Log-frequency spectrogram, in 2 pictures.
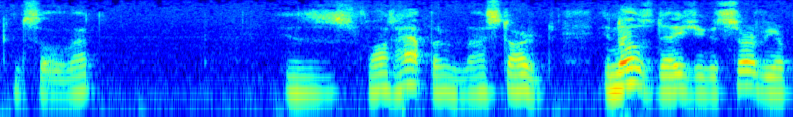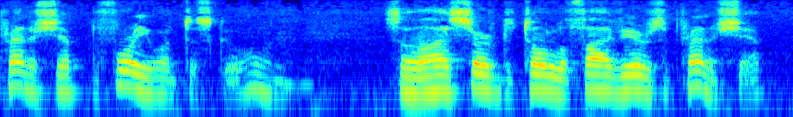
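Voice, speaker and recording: Over long, frequent pauses, a man with an American accent speaks at a moderate pace and medium pitch, somewhat breathy, his loudness swinging widely. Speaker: funeral director. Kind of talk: oral history interview.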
